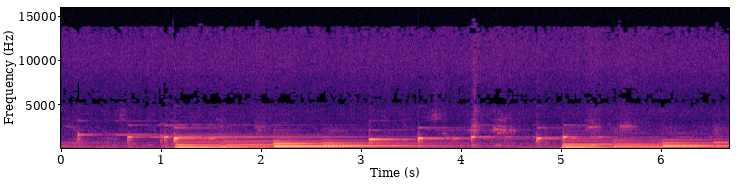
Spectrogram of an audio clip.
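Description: Background music: a slow piano piece, notes and chords struck about once a second and left to ring and fade.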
